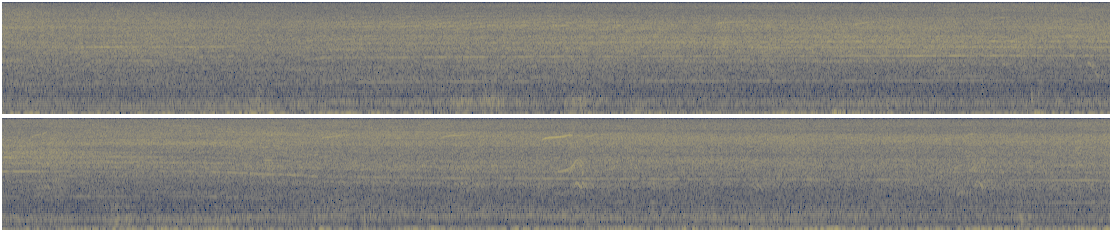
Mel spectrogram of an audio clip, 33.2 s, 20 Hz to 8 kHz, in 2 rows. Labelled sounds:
16.2	16.8	killer whale, 0.99 to 4.0 kHz
24.6	25.2	killer whale, 4.0 to 5.4 kHz
30.9	31.4	killer whale, 0.90 to 3.0 kHz

